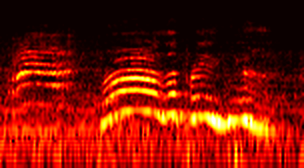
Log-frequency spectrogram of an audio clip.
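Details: Maine Coon cat greeting its owner in the bathroom: a short meow, then a long drawn-out meow that rises and slowly falls, clear and harmonic, over a steady low hum in a small tiled room.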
